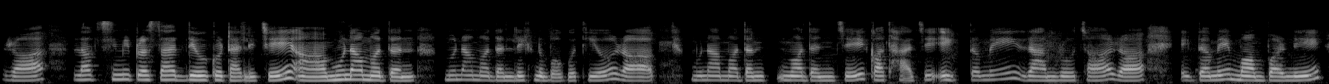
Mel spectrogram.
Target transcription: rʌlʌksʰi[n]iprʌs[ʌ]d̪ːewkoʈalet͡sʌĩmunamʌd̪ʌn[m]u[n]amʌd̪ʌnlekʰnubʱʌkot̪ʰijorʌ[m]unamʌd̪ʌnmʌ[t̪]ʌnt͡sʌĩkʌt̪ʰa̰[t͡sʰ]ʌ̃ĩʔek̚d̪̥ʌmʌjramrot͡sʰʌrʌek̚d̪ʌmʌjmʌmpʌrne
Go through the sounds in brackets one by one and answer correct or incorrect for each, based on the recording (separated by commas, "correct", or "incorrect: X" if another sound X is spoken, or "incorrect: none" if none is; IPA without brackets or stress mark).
incorrect: m, incorrect: a, correct, correct, correct, incorrect: d̪, incorrect: t͡s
